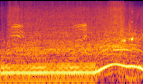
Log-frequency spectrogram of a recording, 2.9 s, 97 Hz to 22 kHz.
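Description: Lamborghini Huracan and Audi R8 engines launching in a drag race: a steady loud engine drone shifts abruptly into a single rising then falling rev as the cars pull away, with faint voices underneath.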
